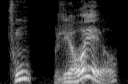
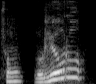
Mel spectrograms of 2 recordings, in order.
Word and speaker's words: 종려: 종료가 아니에요. 여러분, 종려예요. 실수하지 맙시다. 누구는 종료로 발음을 하는 경우도 있어요.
